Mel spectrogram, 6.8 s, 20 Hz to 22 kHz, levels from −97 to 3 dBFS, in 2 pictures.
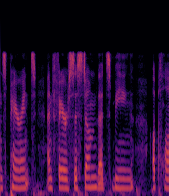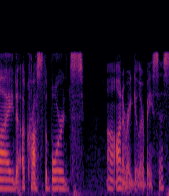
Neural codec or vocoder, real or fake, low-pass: vocoder, 22.05 kHz, 80 mel bands, WaveNeXt; fake; 7.2 kHz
